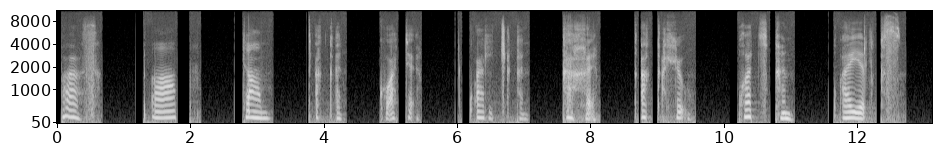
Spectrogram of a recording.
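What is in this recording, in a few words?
Montana salish, ejektiver; [paʕas pʼaʕap tam tʼaqʼən kʷateʔ kʷʼalt͡ʃʼqən qaχeʔ qʼaqʼɬuʔ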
